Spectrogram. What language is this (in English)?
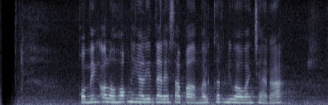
Sundanese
